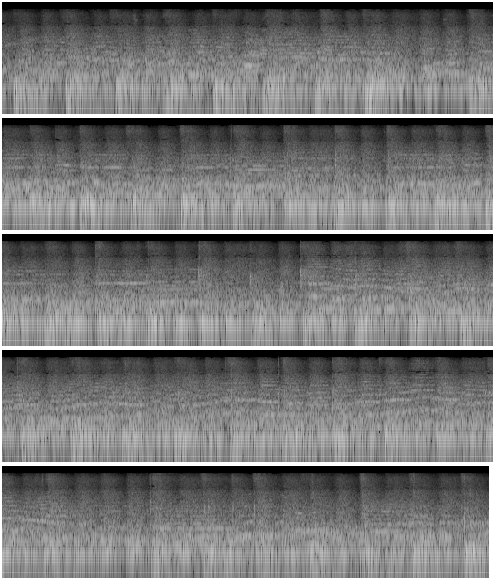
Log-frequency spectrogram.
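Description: Live band music with loud wind instruments playing a melody over a steady drumbeat.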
